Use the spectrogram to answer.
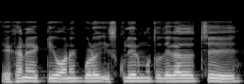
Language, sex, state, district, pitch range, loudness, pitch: Bengali, male, West Bengal, Alipurduar, 145-150 Hz, -15 LUFS, 145 Hz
